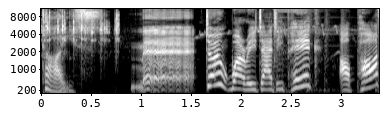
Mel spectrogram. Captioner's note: bleats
